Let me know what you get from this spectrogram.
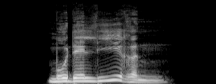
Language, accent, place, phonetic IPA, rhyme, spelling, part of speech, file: German, Germany, Berlin, [modɛˈliːʁən], -iːʁən, modellieren, verb, De-modellieren.ogg
- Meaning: to model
